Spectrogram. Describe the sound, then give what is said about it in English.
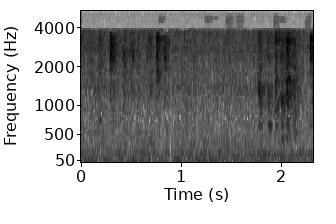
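Someone types on a computer keyboard, producing a faint, rapid patter of many light key clicks over a low, steady hiss. “Typing a list of slides as I talk”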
